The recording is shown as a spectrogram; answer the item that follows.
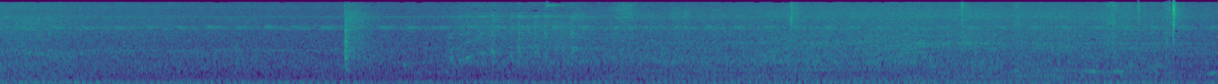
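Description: Steady outdoor background hum, strongest low down, with a faint steady high tone over it. Two sharp clicks stand out, one about two seconds in and one near the end.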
